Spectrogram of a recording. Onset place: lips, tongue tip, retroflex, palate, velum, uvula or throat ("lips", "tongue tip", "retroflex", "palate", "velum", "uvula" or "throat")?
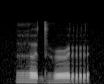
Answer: throat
